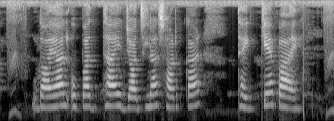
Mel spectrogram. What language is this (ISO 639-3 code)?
ben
